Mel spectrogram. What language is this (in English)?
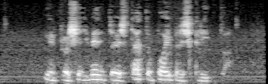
Italian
